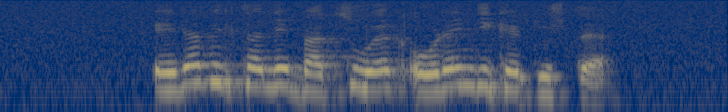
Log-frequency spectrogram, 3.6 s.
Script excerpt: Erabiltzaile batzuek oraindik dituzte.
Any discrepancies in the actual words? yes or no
no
